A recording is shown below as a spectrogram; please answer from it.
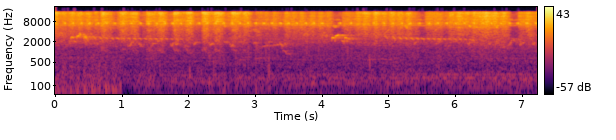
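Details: Young bird screaming as its parent attacks it after it keeps begging for more food. Two harsh squeals, each opening on a sharp rising note, then trailing into a buzzy rattle, over a steady high hiss and broad background noise.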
